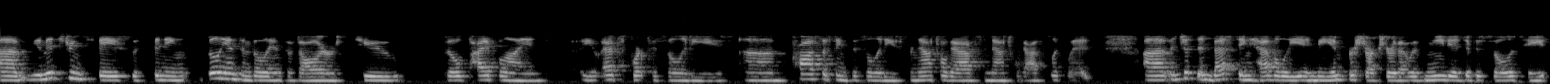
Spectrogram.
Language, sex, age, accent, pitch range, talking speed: English, female, 20-39, American, 180-205 Hz, 150 wpm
